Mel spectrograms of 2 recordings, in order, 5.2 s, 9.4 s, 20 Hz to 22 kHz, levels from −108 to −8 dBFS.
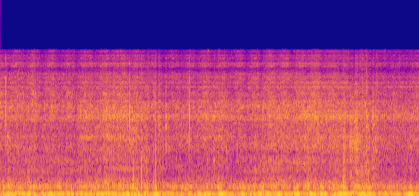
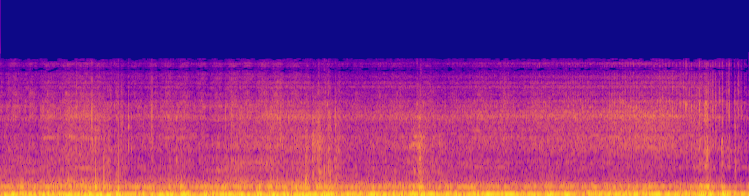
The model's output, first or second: first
